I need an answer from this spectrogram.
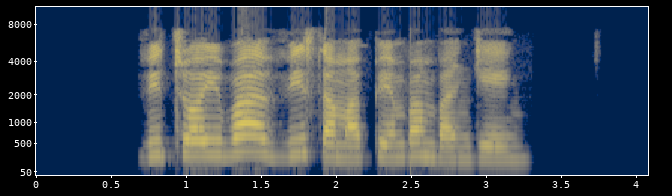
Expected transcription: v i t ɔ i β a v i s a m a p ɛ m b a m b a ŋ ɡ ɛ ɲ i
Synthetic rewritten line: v i t ɔ i β a v i s a m a p ɛ m b a m b a ŋ ɡ ɛ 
